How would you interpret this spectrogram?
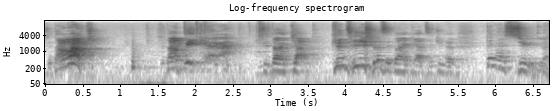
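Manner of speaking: rising list, roc, pic, cap; descriptive, building. Acted. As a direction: build each image bigger.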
